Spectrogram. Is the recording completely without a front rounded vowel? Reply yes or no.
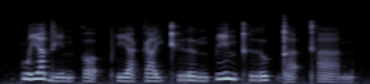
yes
